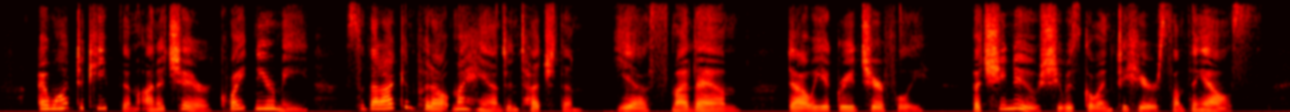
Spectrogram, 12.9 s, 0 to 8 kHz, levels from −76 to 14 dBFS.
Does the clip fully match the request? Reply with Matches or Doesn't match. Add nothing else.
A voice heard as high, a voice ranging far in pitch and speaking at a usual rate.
Matches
